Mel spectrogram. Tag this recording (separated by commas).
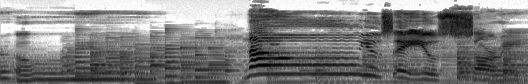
Piano, Musical instrument, Singing, Music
